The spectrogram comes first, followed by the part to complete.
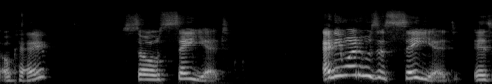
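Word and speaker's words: Seyed: So guys anyone anyone who is a say that's spelled s e y e d. Okay. So sayyad anyone who's a sey is essentially that means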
